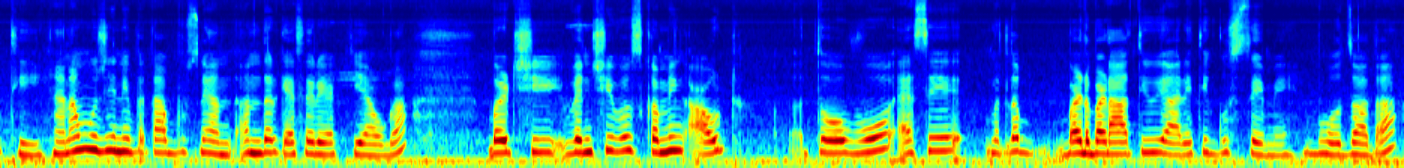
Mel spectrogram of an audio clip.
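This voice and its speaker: A woman's voice: a little high, a little mellow, a little hiss or hum. A young woman casually recounting her job interview to her viewers, chatty and reassuring, mixing in English phrases. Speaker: vlogger sharing interview experience. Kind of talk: casual chat.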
